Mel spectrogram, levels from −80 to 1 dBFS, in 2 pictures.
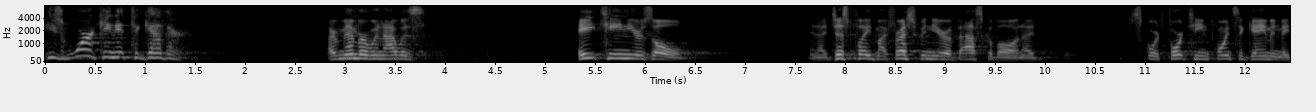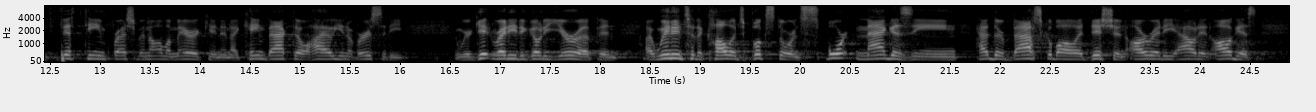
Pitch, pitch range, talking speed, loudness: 185 Hz, 170-205 Hz, 165 wpm, -39 LUFS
